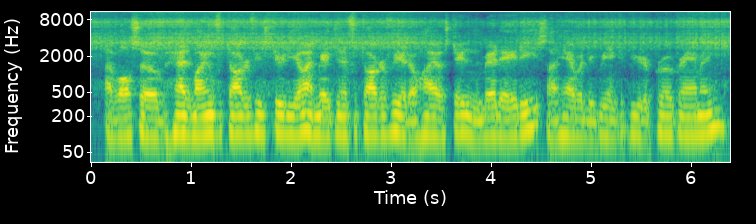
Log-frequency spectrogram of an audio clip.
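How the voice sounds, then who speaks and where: Audible room echo surrounds a man with a fairly low pitch who talks at a very fast pace, with hardly any pauses and monotone, flat intonation. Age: 60s. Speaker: home cooking video host, navy veteran. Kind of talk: cooking tutorial. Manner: casual, chatty.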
